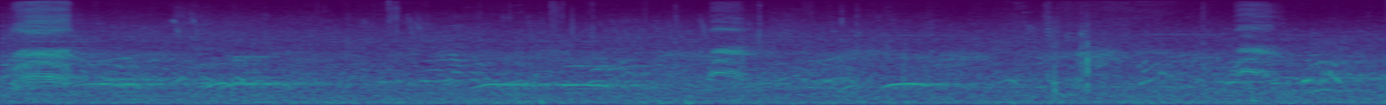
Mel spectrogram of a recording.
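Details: Crows in a village fighting over food give occasional harsh caws among other thin whistled bird notes and a steady murmur of outdoor noise.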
